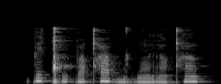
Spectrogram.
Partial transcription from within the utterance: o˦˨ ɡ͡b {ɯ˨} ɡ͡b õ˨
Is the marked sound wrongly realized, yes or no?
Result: no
